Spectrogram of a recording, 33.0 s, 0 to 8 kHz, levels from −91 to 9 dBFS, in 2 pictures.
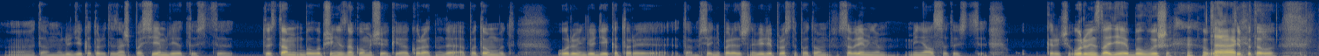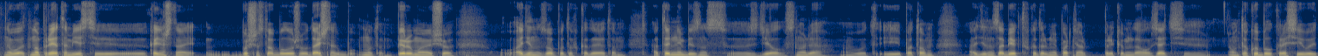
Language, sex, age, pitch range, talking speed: Russian, male, 20-39, 90-105 Hz, 155 wpm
